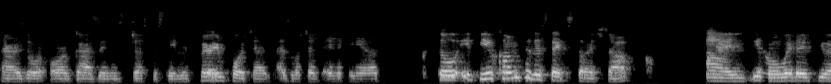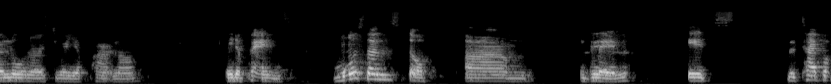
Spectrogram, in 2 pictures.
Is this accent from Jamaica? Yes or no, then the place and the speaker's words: yes; Jamaica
